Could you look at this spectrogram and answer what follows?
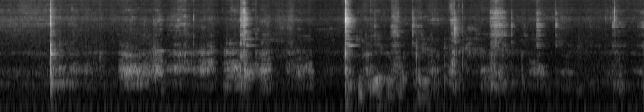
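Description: An electric heater stove is set down onto two bricks, producing a few sharp clinks and metallic knocks amid shuffling handling noise, with someone talking throughout.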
